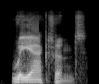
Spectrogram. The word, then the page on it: reactant: British English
